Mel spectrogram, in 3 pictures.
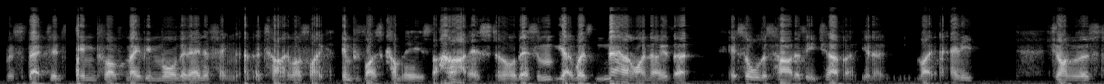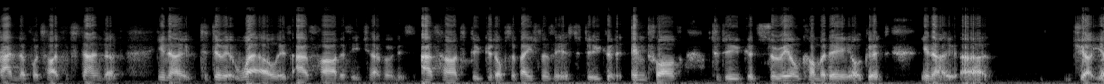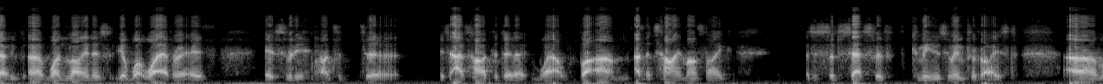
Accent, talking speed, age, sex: British, 220 wpm, 30-49, male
